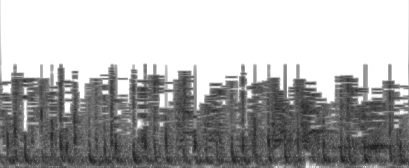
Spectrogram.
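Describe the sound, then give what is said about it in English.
A dog named Sullivan barks and yelps in quick, loud bursts, the sharp calls tumbling over one another almost without pause for several seconds. “What's that? It sounds like one of our dogs.”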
